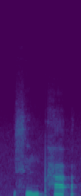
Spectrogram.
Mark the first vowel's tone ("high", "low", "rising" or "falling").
low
